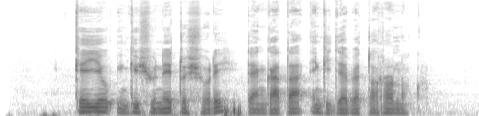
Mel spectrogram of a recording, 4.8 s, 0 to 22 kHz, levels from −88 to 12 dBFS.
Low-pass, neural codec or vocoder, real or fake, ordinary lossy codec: none; vocoder, 44.1 kHz, 128 mel bands every 512 samples, BigVGAN v2; fake; none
